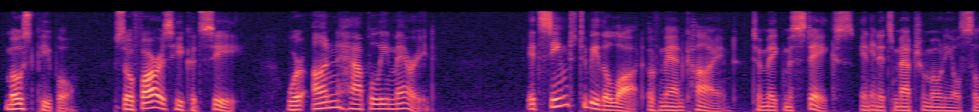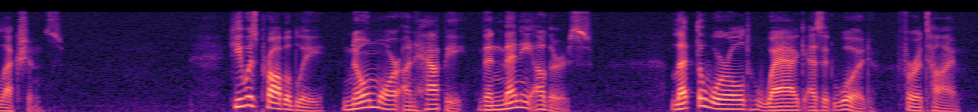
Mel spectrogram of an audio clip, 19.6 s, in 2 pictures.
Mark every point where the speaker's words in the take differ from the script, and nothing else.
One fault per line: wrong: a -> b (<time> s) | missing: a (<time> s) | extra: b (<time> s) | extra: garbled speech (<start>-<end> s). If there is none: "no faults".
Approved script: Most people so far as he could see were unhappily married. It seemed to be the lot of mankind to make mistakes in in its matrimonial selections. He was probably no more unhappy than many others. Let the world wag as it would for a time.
no faults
